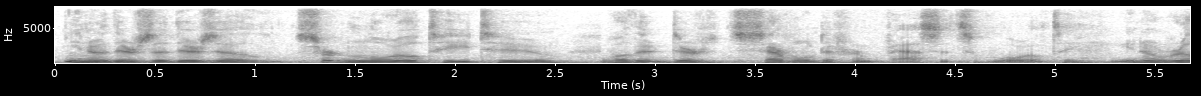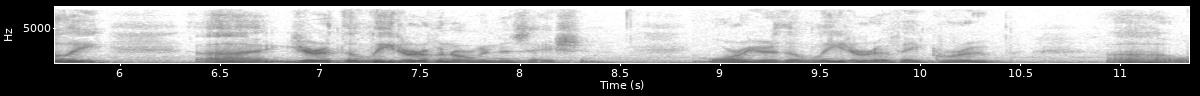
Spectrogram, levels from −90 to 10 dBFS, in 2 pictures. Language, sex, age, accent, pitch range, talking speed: English, male, 50-69, American, 130-150 Hz, 185 wpm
